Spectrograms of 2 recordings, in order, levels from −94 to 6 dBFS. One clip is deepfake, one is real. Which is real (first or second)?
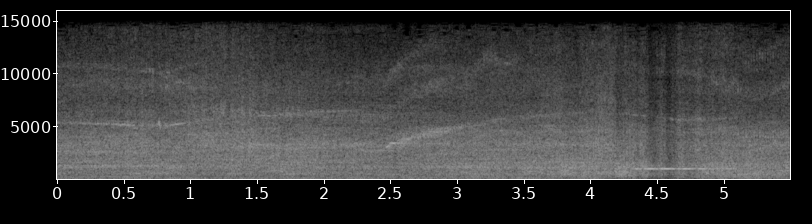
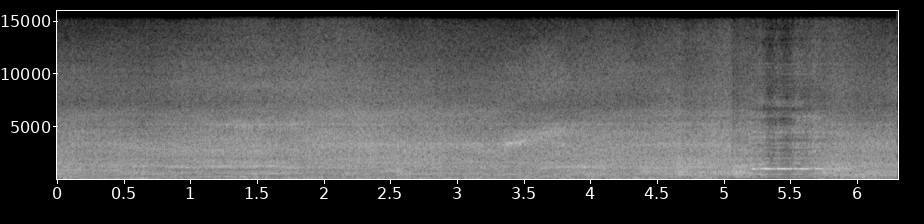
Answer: first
